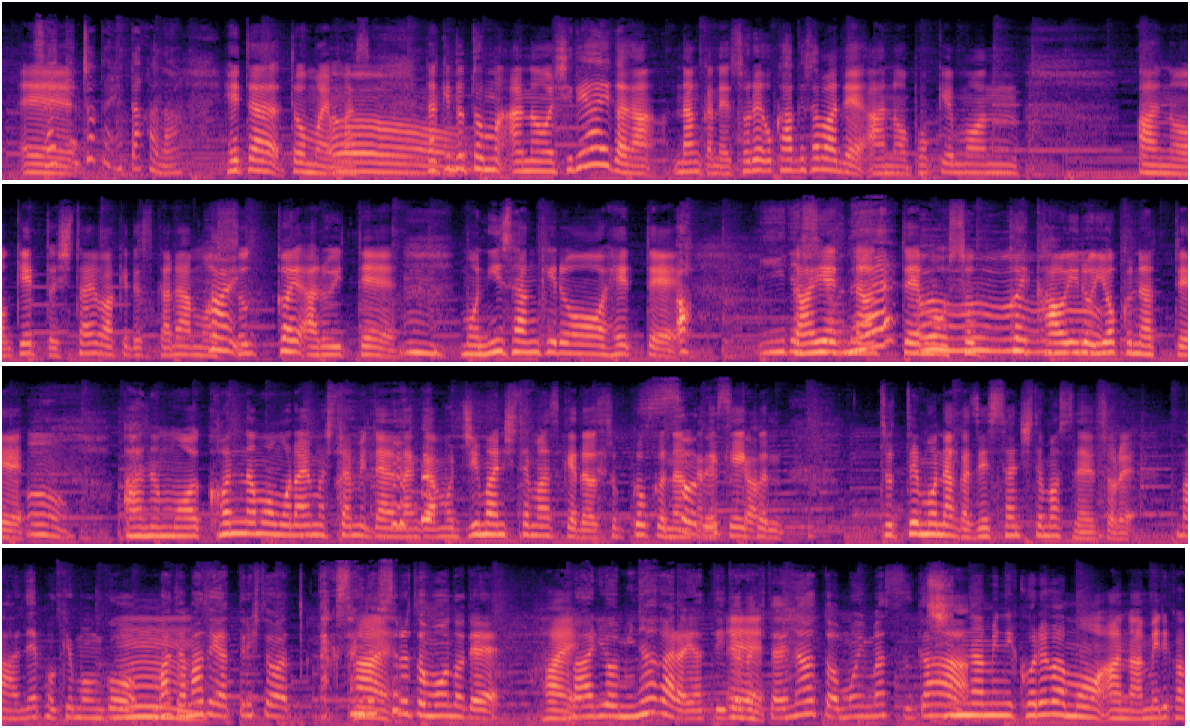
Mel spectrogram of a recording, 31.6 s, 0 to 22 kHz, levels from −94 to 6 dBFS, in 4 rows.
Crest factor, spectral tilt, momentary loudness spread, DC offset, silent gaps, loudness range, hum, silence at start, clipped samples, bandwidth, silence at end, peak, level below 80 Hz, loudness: 20 dB; -4.5 dB/octave; 10 LU; under 0.1%; none; 5 LU; none; 0 s; under 0.1%; 16 kHz; 0 s; -2 dBFS; -46 dBFS; -20 LUFS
